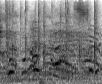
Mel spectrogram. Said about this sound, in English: I'll have to get used to that sound. The world cheering for my beautiful fiancé.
